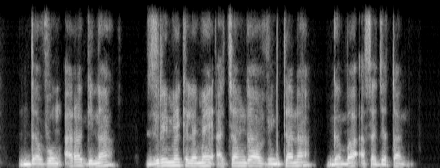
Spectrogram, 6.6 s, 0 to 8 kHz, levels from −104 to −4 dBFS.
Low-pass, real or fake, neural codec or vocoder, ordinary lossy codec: 7.2 kHz; fake; codec, 16 kHz, 4 kbps, FreqCodec, smaller model; Opus, 64 kbps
